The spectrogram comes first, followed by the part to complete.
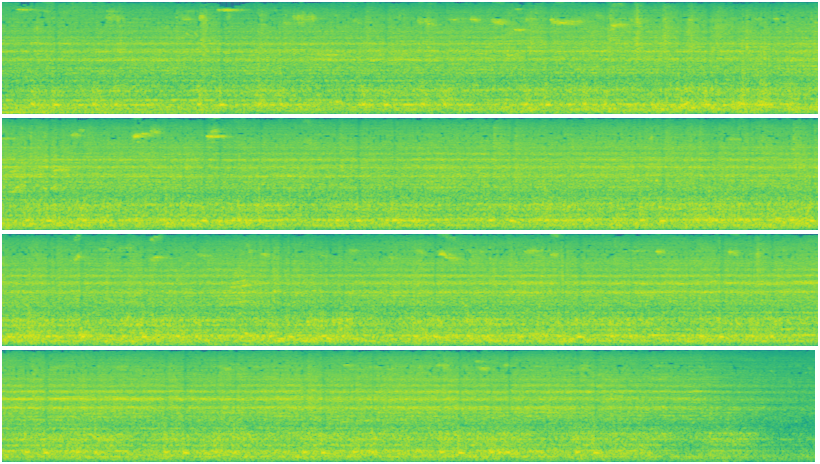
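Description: Loaded freight train of covered hopper wagons rolling past at low speed, wheels rumbling and clattering on the rails with steady ringing tones above the rumble.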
